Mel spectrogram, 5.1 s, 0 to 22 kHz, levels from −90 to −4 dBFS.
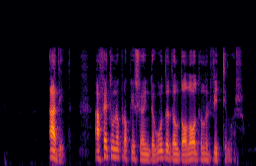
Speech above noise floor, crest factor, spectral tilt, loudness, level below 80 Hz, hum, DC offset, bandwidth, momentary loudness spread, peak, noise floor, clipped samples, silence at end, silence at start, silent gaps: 53 dB; 28 dB; -3 dB/octave; -33 LUFS; -68 dBFS; none; under 0.1%; 8 kHz; 18 LU; -6 dBFS; -86 dBFS; under 0.1%; 0.35 s; 1 s; none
